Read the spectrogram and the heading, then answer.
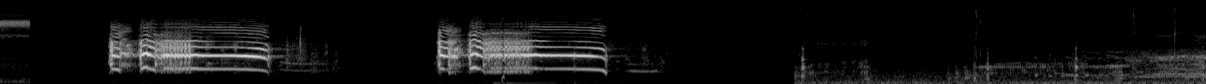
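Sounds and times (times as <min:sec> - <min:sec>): rooster crowing: 0:01.1 - 0:02.8, 0:04.4 - 0:06.2.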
